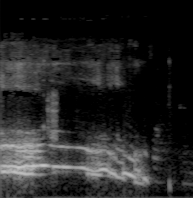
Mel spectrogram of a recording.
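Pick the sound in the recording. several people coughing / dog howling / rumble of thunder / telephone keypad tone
dog howling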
